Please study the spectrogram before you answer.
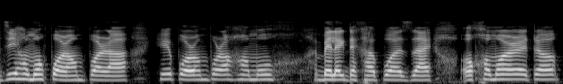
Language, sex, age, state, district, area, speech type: Assamese, female, 18-30, Assam, Charaideo, rural, spontaneous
